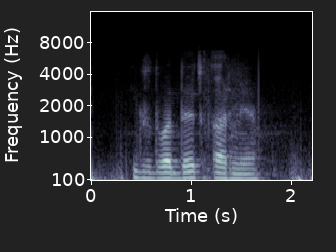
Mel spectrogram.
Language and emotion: Russian, neutral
